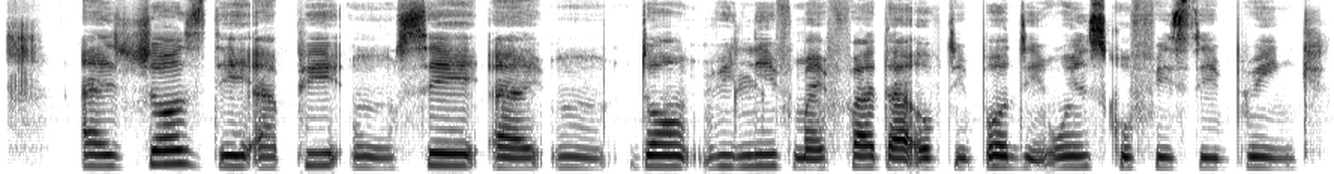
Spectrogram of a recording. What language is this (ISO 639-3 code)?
pcm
